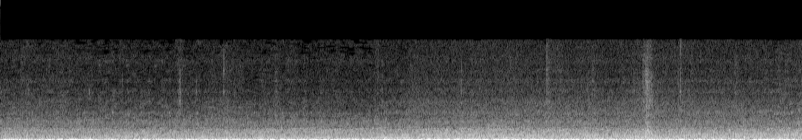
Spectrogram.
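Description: Steady low rumble of road traffic beside the seafront, with no distinct single events.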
